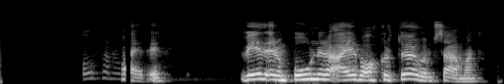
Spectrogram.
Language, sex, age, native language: Icelandic, female, 40-49, Icelandic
